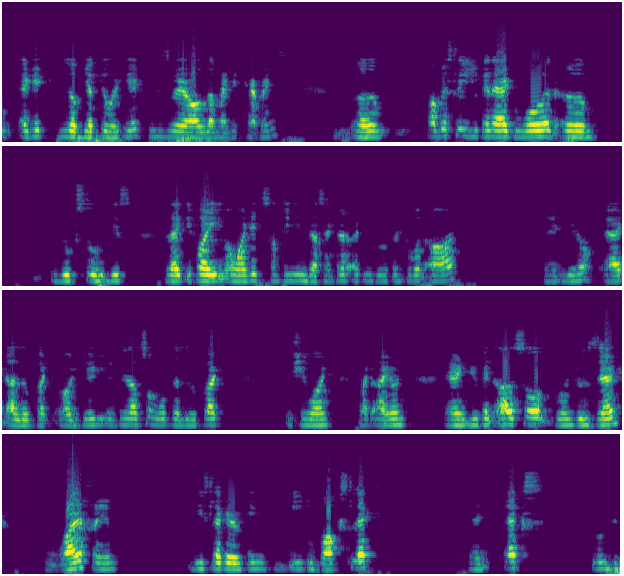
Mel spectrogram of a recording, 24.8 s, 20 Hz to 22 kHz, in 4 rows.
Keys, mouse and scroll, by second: 3.0 middle click, 5.1 middle click, 8.1 middle click, 9.9 ctrl+r, 12.2-14.2 middle drag, 17.1 KP_1.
